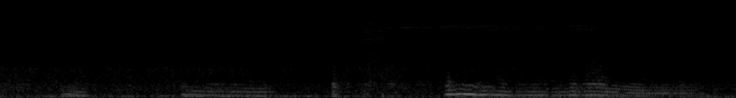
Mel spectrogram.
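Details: Dog snoring softly, with low rumbling snores and breathy rasps returning every second or two, some carrying a faint nasal whine, plus a brief higher hiss near the end.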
